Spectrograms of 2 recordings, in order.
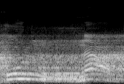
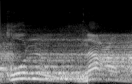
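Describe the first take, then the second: No difference in how they are said.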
